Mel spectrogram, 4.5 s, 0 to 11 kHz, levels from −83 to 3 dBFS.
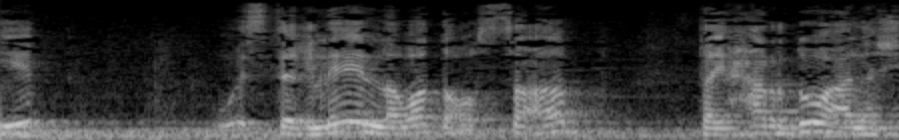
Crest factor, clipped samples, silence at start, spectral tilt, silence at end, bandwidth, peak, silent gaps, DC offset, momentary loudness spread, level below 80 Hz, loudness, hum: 16 dB; under 0.1%; 0 s; -6 dB/octave; 0 s; 10.5 kHz; -8 dBFS; none; under 0.1%; 14 LU; -42 dBFS; -25 LUFS; none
